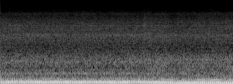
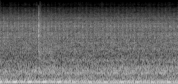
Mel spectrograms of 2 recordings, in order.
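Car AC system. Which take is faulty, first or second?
second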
